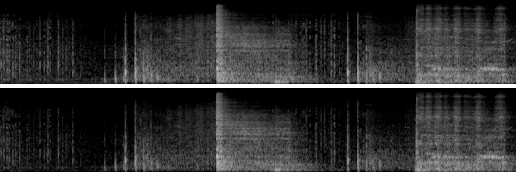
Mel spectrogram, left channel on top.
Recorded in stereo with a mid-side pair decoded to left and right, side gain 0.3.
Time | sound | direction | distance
2.2 | a gunshot | 25° right | 2.5 m
4.2 | writing | 15° right | 1.1 m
